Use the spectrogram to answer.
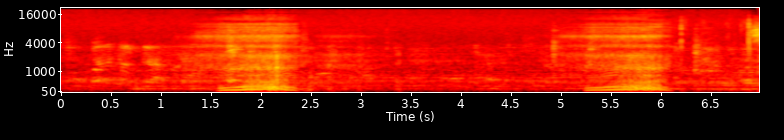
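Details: Person recorded snoring during sleep: two low, rumbling snores a few seconds apart on breathing in, with faint room noise between, ordinary snoring.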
